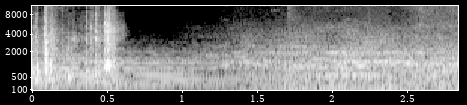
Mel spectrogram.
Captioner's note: children playing in background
